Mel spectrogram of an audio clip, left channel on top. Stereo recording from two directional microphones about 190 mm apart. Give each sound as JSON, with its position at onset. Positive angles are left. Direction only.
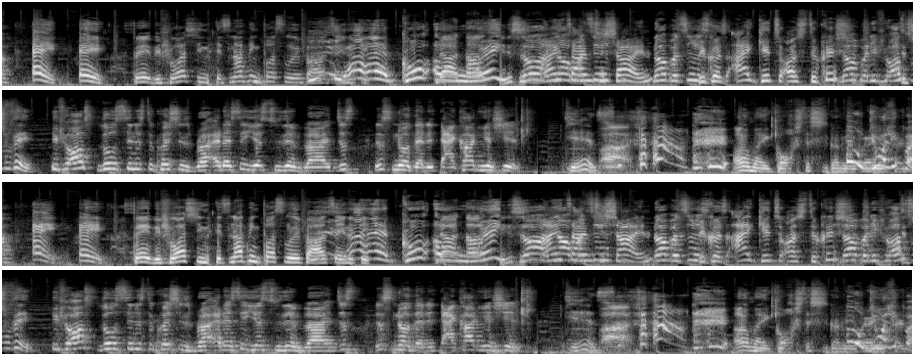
{"t": 0.7, "sound": "speech", "side_deg": 25}
{"t": 1.5, "sound": "speech", "side_deg": -20}
{"t": 3.8, "sound": "speech", "side_deg": 25}
{"t": 4.6, "sound": "speech", "side_deg": 40}
{"t": 7.0, "sound": "speech", "side_deg": 35}
{"t": 9.6, "sound": "speech", "side_deg": 50}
